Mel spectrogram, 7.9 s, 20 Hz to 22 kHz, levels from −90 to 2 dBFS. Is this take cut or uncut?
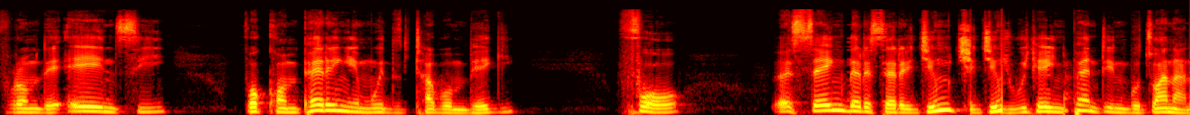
uncut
